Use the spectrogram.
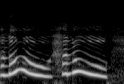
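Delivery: very high, loud, yawny, hooting cartoon voice. Demonstrating how to lift the soft palate, in a Mickey Mouse voice. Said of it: "pretend to kind of like yawn or like talk like Mickey Mouse".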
